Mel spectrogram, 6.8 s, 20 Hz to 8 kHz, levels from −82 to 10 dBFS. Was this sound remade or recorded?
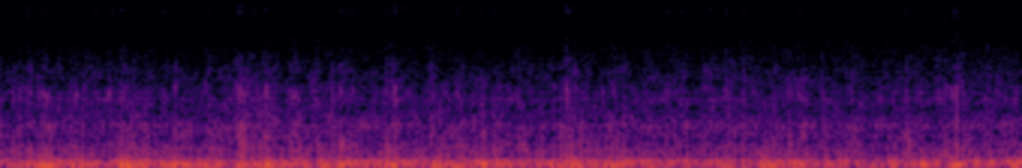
remade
